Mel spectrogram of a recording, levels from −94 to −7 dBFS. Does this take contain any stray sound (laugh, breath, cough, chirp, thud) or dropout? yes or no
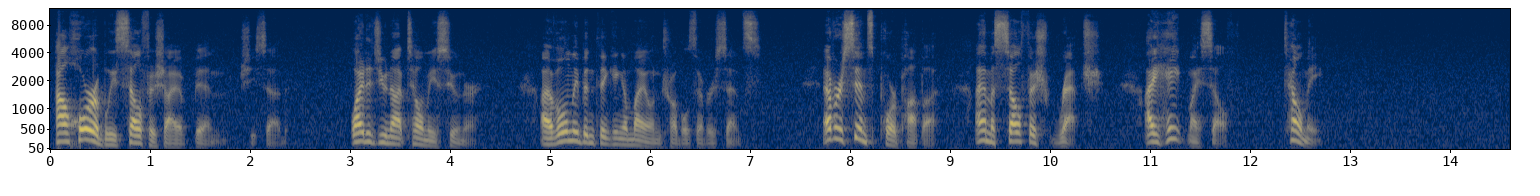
no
